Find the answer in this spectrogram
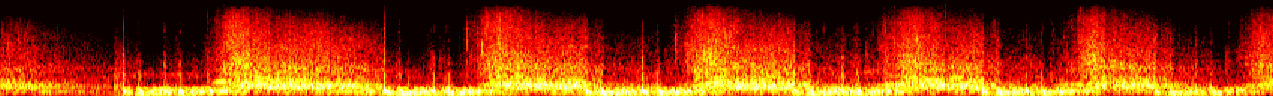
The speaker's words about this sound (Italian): Schierati su più file, i giocatori battono ritmicamente le mani sopra la testa e migliaia di tifosi di fronte fanno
